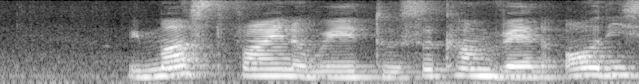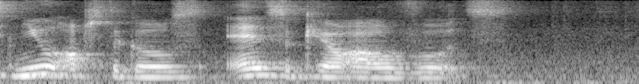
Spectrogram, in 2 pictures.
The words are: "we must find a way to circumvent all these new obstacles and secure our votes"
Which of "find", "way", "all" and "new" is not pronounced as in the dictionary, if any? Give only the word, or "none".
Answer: none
